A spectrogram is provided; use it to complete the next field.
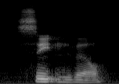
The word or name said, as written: Seatonville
